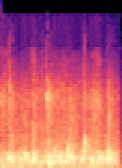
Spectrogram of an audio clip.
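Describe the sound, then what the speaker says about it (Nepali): Wedding guests at a holy matrimony ceremony break into a short burst of loud, close clapping that fills the moment before briefly dipping at the end. "ताली बजाइदिउँ उहाँले"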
